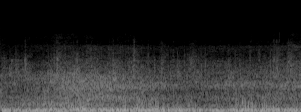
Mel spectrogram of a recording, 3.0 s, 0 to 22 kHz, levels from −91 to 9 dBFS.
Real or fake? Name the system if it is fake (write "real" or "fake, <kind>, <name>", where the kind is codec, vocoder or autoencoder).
real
